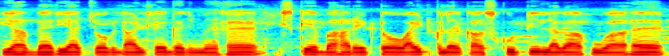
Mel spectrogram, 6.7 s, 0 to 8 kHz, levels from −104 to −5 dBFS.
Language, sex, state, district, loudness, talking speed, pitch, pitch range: Hindi, male, Jharkhand, Palamu, -12 LUFS, 150 wpm, 115 Hz, 110-120 Hz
